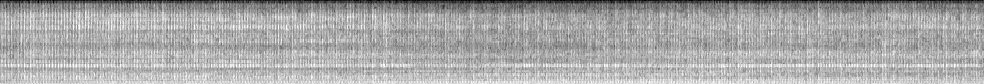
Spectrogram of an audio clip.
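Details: Suzuki Sepia ZZ scooter: fast, uneven ticking rattle of about three to four knocks a second over a buzzy idle. Abnormal engine noise, cause unclear.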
